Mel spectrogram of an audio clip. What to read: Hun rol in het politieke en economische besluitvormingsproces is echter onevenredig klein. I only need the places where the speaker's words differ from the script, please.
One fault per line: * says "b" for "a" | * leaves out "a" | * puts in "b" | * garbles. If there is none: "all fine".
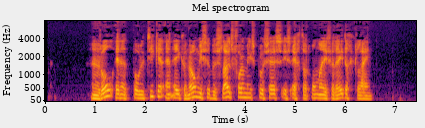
all fine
